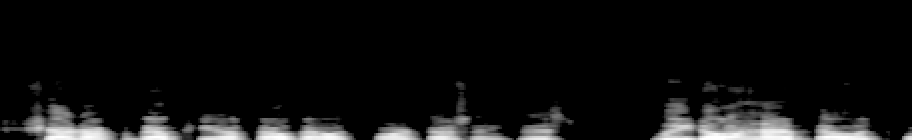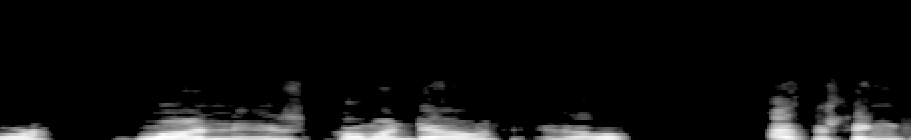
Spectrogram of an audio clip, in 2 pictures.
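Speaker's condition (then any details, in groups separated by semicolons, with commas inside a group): Cerebral palsy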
